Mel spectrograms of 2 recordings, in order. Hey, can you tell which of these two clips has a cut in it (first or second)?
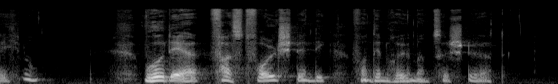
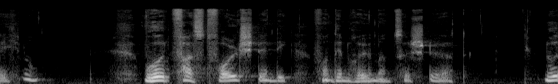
second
